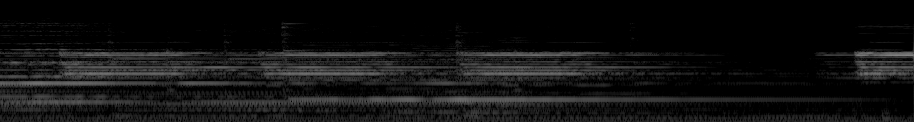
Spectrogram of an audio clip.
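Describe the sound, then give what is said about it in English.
A fire alarm rings continuously, a shrill, steady tone that holds for the whole stretch with slight swells in loudness. No one speaks over it. “Fire alarm. What are you talking about?”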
